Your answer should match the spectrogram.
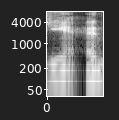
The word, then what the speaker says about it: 衍: 중국 에서 는 " 옌 " 이라 고 발음 합니다 . 비슷해 요 . " Yán" 과 "yǎn", 맞습니다 . 대 만 , 홍콩 , 마카오 에서 는 간체자 와 번체자 의 한자가 동일 합니다 . 일본 도 마찬가지 입니다 . 하지만 일본어 에서 는 " 연 " 이 아니라 " 엔 " 으로 발음 됩니다 .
